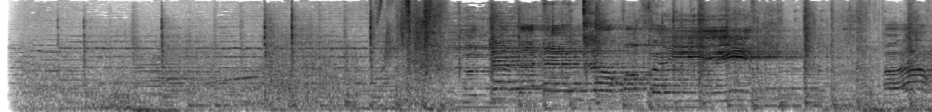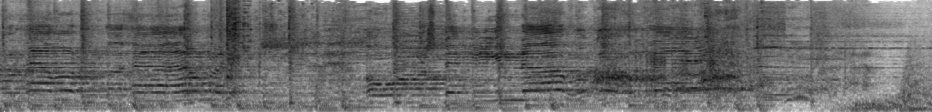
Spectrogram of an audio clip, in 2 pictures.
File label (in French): elegant, élégant, évènement, voix off publicité; DISNEY+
